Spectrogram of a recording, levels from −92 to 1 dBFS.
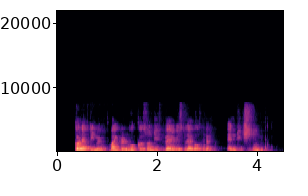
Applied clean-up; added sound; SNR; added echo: neural mask model DeepFilterNet 3.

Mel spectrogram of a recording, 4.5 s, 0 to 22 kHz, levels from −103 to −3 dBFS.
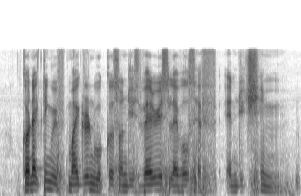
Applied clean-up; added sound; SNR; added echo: none; none; none; none.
